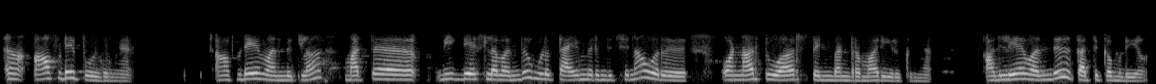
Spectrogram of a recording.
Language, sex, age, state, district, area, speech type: Tamil, female, 18-30, Tamil Nadu, Tiruppur, rural, conversation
